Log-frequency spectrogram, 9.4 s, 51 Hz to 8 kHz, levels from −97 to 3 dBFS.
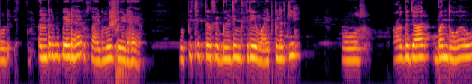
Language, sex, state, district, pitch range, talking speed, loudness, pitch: Rajasthani, female, Rajasthan, Churu, 220-270 Hz, 175 wpm, -17 LUFS, 250 Hz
